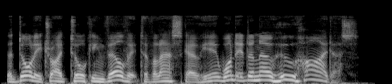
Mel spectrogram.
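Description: Storybook rogue detective, cheeky and slangy, higher-pitched male reader. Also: animated, brisk, darkish tone, no echo, clean studio sound. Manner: slangy, insolent, needling. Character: sly, cheeky Cockney private detective, a vicious rascal.

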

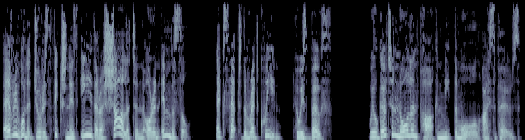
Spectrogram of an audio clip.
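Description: A woman's voice: on the high side, animated, normal speed, no room sound, muffled recording. A woman voicing an imperious, irritable older woman mentor with a brusque, scornful, commanding manner in an audiobook. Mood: disdainful.

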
